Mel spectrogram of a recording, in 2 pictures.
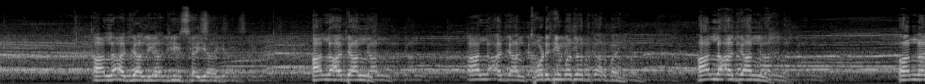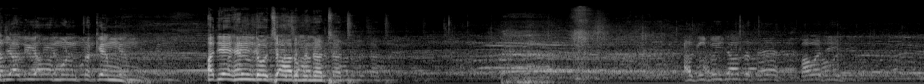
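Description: A middle-aged man speaks passionately into a microphone, heard through loudspeakers.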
